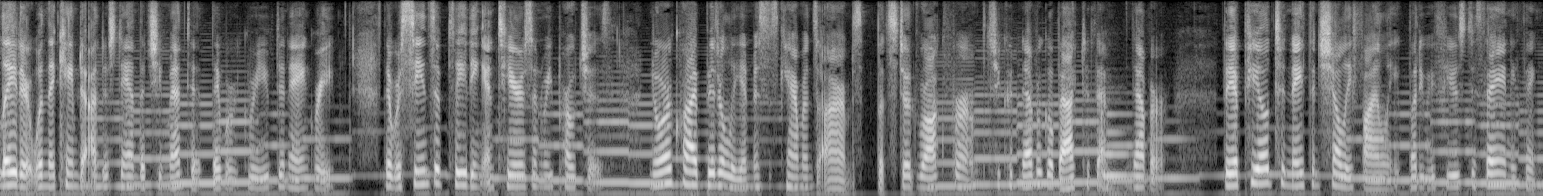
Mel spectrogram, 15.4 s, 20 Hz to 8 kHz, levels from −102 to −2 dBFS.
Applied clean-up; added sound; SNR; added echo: neural mask model RNNoise.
